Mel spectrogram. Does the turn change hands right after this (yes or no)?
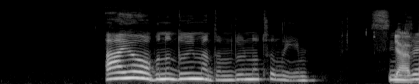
yes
